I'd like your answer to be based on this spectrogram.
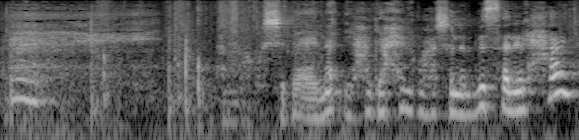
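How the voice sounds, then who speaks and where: An actress with an Egyptian accent playing a middle-aged mother and wife, loud and scolding, often breaking into laughter. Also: medium pitch, sing-song, moderate pace, gravelly, noisy background. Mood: delighted. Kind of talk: film acting.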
